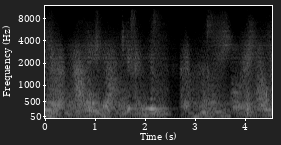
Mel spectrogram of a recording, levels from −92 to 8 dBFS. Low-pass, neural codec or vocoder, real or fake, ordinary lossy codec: 10.8 kHz; codec, 44.1 kHz, 0.9 kbps, DAC; fake; MP3, 96 kbps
